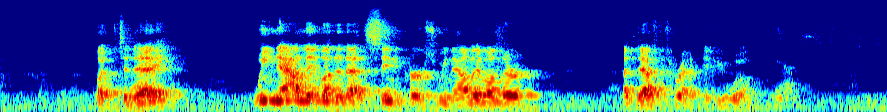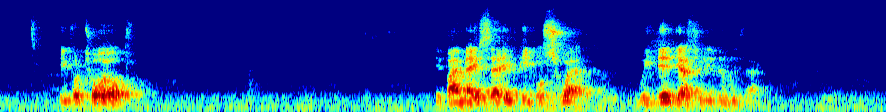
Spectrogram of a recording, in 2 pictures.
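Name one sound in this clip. An older man speaks slowly and calmly, with pauses, in a room with a slight echo.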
